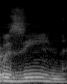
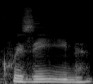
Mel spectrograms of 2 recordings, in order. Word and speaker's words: cuisine: Cuisine. Cuisine.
